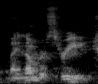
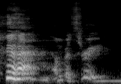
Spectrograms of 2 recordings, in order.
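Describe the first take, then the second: First: Said in the usual way. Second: High laughing repeat, slow; giggling at his own slip. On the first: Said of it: "number three, number nine correction". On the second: Real, not acted. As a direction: laugh through the number. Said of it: "corrects to number nine".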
